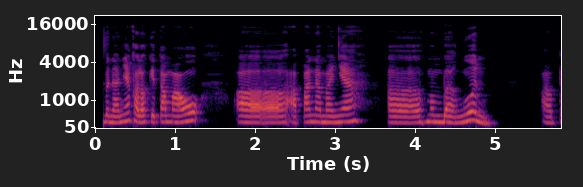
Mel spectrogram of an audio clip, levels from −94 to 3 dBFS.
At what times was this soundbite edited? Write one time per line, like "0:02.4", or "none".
none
